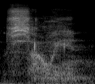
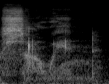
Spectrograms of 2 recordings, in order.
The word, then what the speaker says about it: Samhain: So the ancient origins of Halloween are Samhain, which is pronounced as Samhain or Samhain. I would have always thought it was Samhain, but this is the festival of the end of the summer.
